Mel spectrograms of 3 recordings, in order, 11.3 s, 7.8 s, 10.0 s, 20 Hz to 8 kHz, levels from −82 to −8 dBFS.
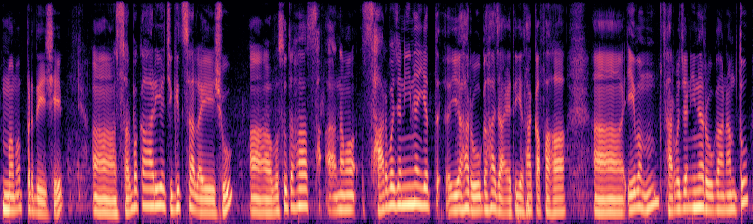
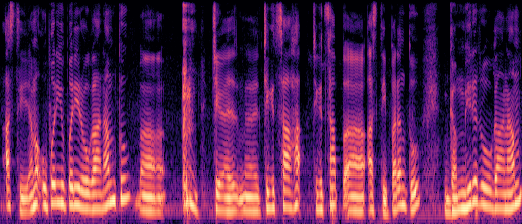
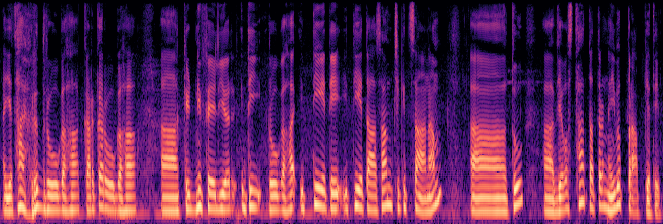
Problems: constant background noise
